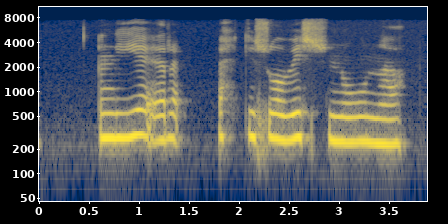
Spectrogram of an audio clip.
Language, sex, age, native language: Icelandic, female, 40-49, Italian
